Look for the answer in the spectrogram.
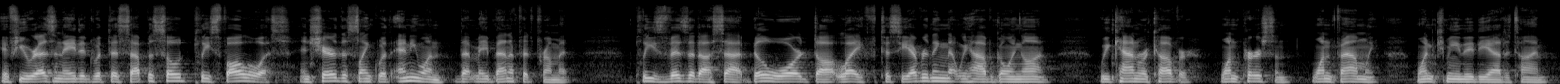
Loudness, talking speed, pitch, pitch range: -22 LUFS, 175 wpm, 130 Hz, 120-135 Hz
